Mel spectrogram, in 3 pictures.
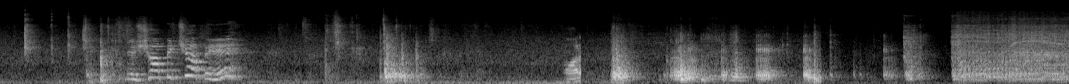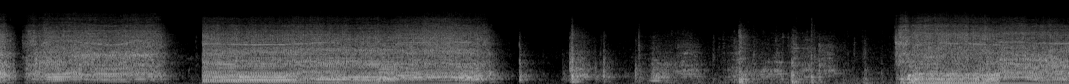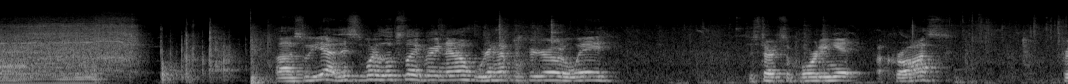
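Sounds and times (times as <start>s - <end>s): power saw cutting plastic: 9.0s - 15.8s, 19.6s - 22.9s.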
